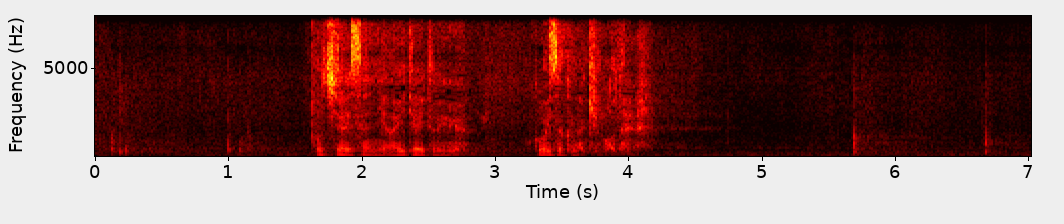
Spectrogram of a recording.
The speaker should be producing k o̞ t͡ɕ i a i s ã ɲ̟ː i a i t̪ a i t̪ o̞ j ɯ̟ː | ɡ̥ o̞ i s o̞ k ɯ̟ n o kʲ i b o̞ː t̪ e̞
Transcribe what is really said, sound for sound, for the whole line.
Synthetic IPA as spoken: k o̞ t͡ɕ i a i s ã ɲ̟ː i a i t̪ a i t̪ o̞ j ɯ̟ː | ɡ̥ o̞ i z o̞ k ɯ̟ n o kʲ i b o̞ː d̪ e̞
